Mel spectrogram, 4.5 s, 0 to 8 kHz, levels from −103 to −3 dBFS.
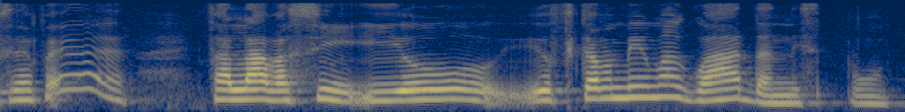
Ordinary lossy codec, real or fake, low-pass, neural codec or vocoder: none; real; 7.2 kHz; none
